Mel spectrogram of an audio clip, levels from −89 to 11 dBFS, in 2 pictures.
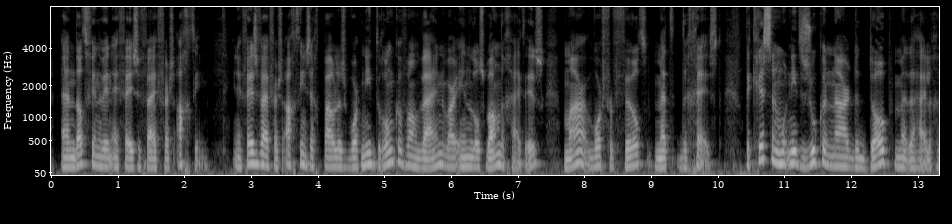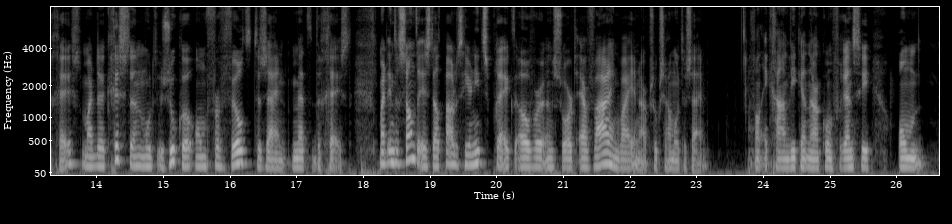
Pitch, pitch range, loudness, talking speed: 120 Hz, 110-145 Hz, -29 LUFS, 190 wpm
